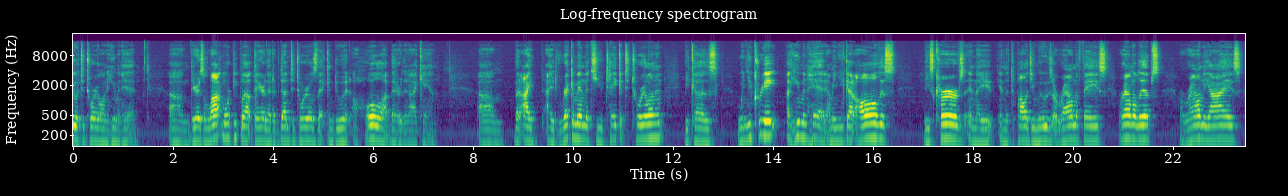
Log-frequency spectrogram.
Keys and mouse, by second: 5.8-7.3 middle drag, 9.3 middle click.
